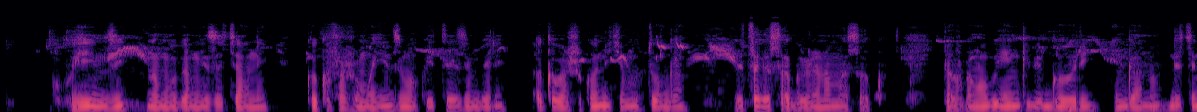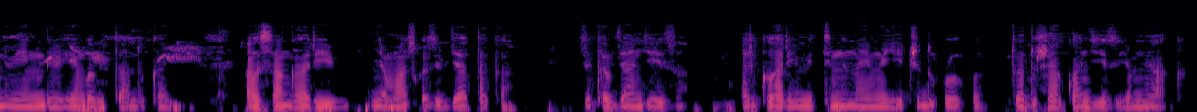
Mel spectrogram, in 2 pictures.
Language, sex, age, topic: Kinyarwanda, male, 18-24, agriculture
